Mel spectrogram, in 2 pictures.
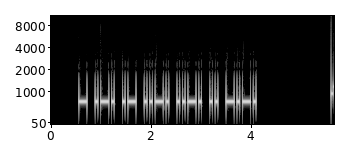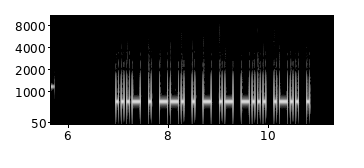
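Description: A steady mid-pitched tone keyed on and off in quick dots and dashes, Morse code sent at 22 words per minute, spelling one English word from a list of common words ranked 1251-1500, in two runs separated by a pause with a single click between them.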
